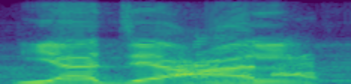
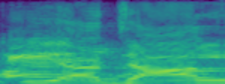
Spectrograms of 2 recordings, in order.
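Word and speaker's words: يجعل: নিচে জের চলে আসে এই ভুলটা যাতে না হয় তাহলে উচ্চারণ এরকম হবে আলাম ইয়াজে উচ্চারণ শেষ হয়েছে এরপরে আল বলবেন তাহলে উচ্চারণ ঠিক থাকবে আমারটা শোনেন 2-3 বার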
